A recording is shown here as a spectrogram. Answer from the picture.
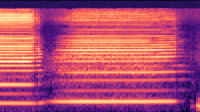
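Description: Diatonic harmonica: a short blown note on hole one, then a longer, slightly higher drawn note on the same hole.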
